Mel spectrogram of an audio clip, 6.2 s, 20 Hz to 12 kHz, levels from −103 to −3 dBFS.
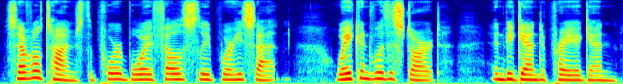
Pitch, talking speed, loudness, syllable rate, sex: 205 Hz, 185 wpm, -19 LUFS, 5.6 syllables/s, female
